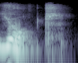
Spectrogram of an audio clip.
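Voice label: "yacht", British English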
